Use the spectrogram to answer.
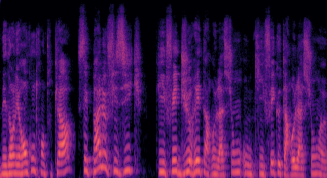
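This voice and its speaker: On a very clean recording with a silent background, the speaker goes at a fairly slow pace. Pitch varies in an ordinary way. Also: woman. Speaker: sex therapist and video host. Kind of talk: casual monologue to camera. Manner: casual, hesitant with fillers.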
